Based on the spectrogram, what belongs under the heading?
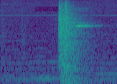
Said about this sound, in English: Hearing the footsteps and the door, Vera rushes out and down the stairs.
